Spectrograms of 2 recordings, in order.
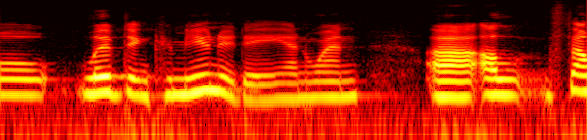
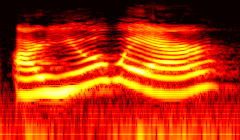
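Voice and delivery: pointed reminder; 5 semitones higher, 7 dB louder than usual. Retold or imitated. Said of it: "she wants to remind Jesus".

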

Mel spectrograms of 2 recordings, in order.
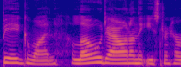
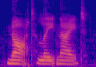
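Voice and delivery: ordinary delivery

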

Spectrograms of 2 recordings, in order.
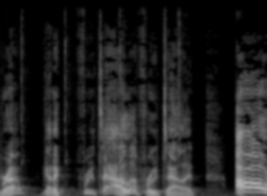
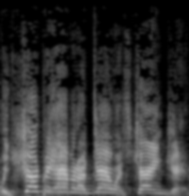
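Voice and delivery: higher-pitched sudden burst mid-explanation; sudden outburst; 6 semitones higher, 4 dB louder than usual. Pretend. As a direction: blurt it out high in an odd voice. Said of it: "I got Tourette's".

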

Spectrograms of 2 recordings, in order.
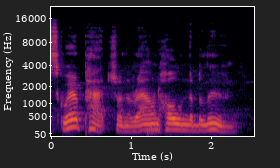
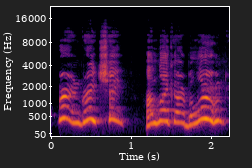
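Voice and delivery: very high, loud falsetto mouse; rally friends in a cartoon falsetto; Mickey Mouse; 10 dB louder than usual. A narrator's reading. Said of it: "said Mickey".

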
